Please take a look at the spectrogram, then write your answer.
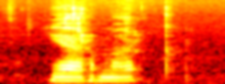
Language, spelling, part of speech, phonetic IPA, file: Polish, jarmark, noun, [ˈjarmark], LL-Q809 (pol)-jarmark.wav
